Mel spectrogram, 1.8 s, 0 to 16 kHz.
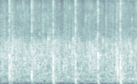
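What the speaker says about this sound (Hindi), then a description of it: "तालियों के साथ रितुल जोशी जी को हम धन्यवाद देते हैं" Studio audience on the KBC season 6 game show set claps for expert Ritul Joshi, a short, faint burst of irregular hand claps with sharp individual strikes.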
